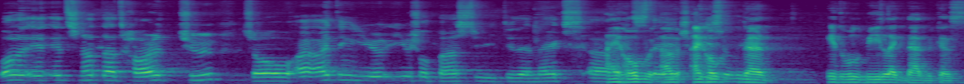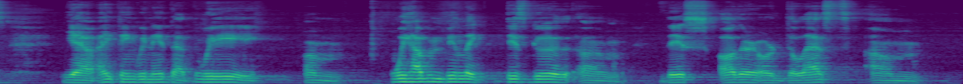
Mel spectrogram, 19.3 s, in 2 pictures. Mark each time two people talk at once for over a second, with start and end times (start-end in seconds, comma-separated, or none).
6.1-7.5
